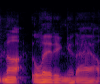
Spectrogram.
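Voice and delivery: plain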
